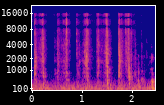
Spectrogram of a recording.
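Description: Tarot cards being shuffled in the hands: a quick, even run of soft card ticks, several a second.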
